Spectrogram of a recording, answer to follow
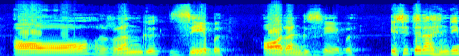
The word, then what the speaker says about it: औरंगजेब: एक मुगल बादशाह का नाम है औरंगजेब, औरंगजेब नहीं, औरंगजेब, औरंगजेब।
